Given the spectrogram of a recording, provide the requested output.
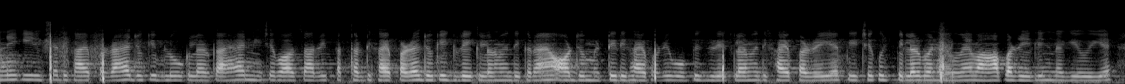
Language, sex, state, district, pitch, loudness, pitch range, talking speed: Hindi, female, Uttarakhand, Uttarkashi, 195 Hz, -22 LUFS, 190-200 Hz, 320 wpm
